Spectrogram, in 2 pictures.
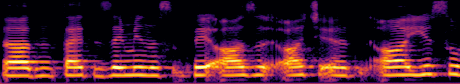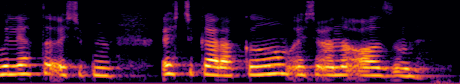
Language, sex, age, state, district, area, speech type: Kashmiri, female, 30-45, Jammu and Kashmir, Bandipora, rural, spontaneous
